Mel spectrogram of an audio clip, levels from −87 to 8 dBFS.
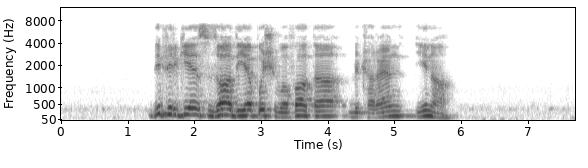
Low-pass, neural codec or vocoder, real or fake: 7.2 kHz; codec, 16 kHz, 8 kbps, FunCodec, trained on Chinese and English, 25 frames a second; fake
